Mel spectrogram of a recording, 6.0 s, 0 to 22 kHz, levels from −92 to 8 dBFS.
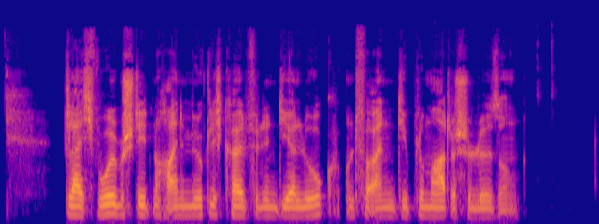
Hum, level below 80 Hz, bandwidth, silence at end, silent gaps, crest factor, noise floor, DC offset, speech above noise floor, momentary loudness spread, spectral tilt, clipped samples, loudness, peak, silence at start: none; -70 dBFS; 15 kHz; 0.8 s; none; 22 dB; -62 dBFS; under 0.1%; 40 dB; 13 LU; -3 dB/octave; under 0.1%; -22 LUFS; -2 dBFS; 0.05 s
